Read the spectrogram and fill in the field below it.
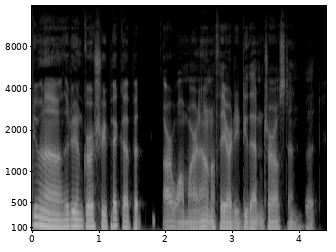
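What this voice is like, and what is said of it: Usual voice. Nothing is said of it.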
